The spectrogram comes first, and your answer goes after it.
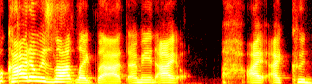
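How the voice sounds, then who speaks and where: On a very clean recording with a silent background, a woman speaks with a Filipino accent. Her voice is high-pitched, with a bright, sharp tone. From Philippines. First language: Tagalog. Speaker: podcast co-host. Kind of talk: casual chat. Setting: live stream.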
